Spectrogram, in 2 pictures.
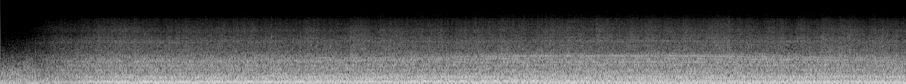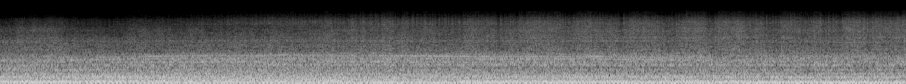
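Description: Engine of a small off-road vehicle running at a steady cruising speed as it travels across the ice. It picks up and gets louder about a second in.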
